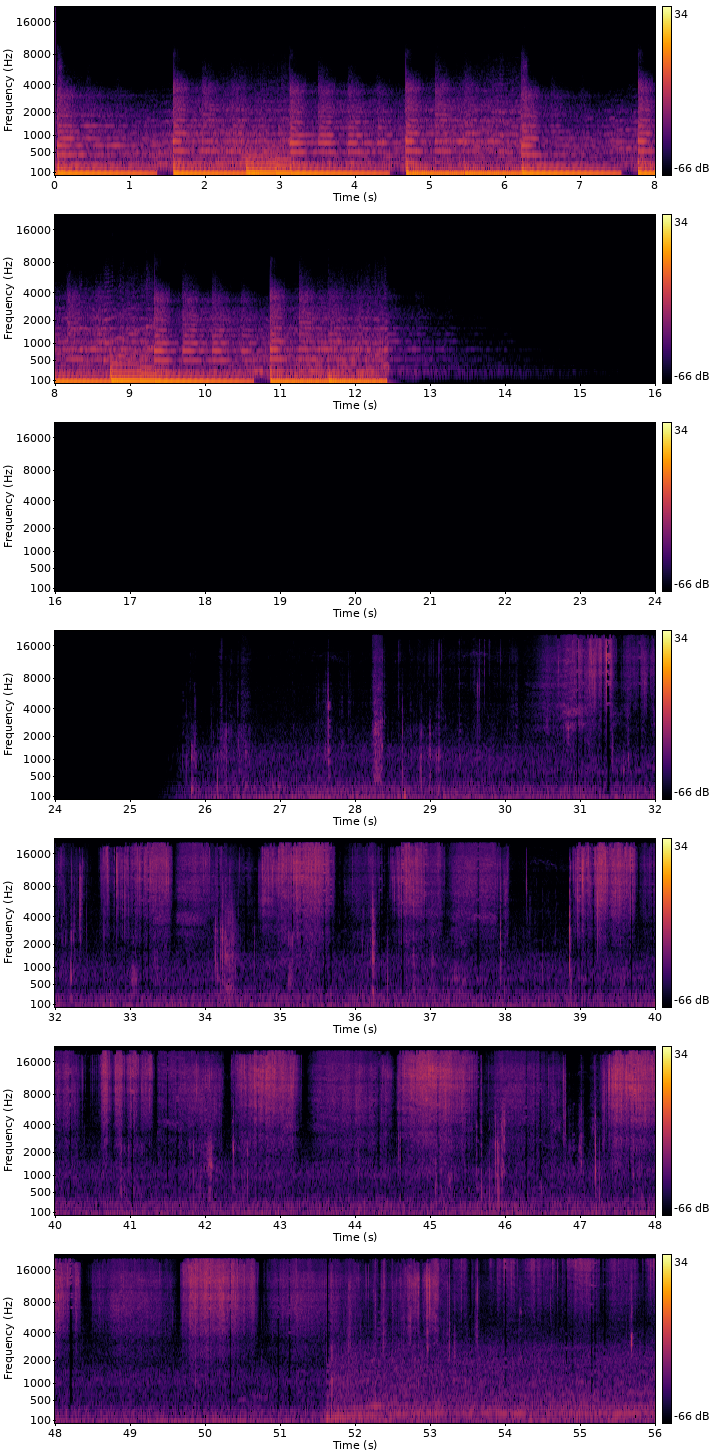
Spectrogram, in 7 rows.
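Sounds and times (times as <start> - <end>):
scraping strokes: 28.2 - 56.0
rising motor tone: 51.6 - 56.0.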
